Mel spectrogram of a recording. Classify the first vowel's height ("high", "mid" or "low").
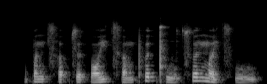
low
